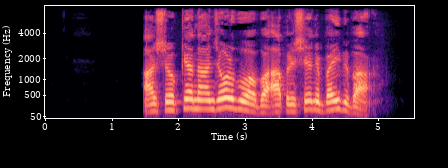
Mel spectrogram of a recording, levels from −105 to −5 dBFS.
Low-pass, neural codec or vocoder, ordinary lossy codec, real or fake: 7.2 kHz; none; AAC, 48 kbps; real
